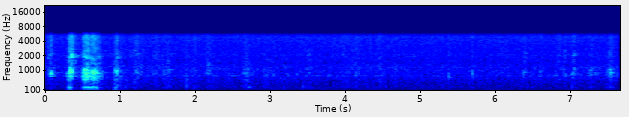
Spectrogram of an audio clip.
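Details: Two dogs at play, a Jack Russell Terrier puppy with a 95-pound Chesapeake Bay Retriever; a quick pair of strong growling, whimpering bursts at the start, followed by faint breathing and soft shuffling in a quiet room.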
